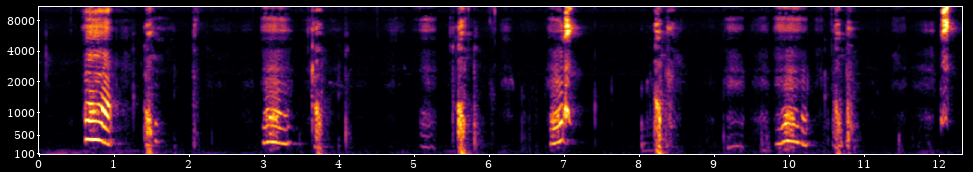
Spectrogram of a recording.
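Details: Hiccups in a 4-month-old baby, coming about every one to two seconds, each a sharp catch often with a small voiced squeak.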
